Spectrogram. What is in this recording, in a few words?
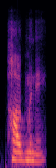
"hogmanay", Indian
